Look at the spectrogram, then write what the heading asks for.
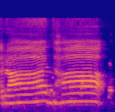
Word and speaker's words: Radha: So what when you get that, you have to stretch out the song. Radha, okay, Madhava, Yashoda, okay, Yamuna Tira. So it's dragging out the words, letter.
